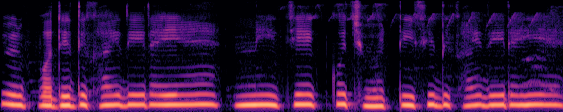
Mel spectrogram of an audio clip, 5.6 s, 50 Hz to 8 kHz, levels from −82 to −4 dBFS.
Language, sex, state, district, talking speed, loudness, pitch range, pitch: Hindi, female, Chhattisgarh, Sukma, 170 wpm, -23 LUFS, 235-255 Hz, 245 Hz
